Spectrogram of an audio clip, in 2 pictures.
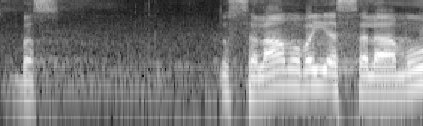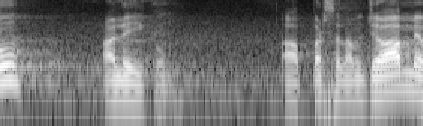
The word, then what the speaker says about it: السلام علیکم: السلام علیکم اور صلی اللہ علیہ وسلم کا صحیح تلفظ بتا دیں. السلام علیکم کا ہے السلام علیکم.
